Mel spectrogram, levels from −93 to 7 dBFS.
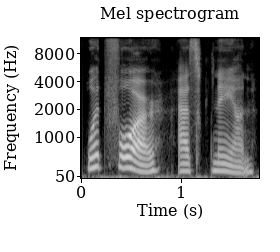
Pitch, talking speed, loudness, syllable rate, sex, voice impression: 195 Hz, 135 wpm, -18 LUFS, 4.2 syllables/s, female, very feminine, very adult-like, middle-aged, slightly thin, slightly tensed, slightly powerful, slightly bright, slightly soft, slightly clear, fluent, slightly raspy, slightly cute, intellectual, slightly refreshing, slightly sincere, calm, slightly friendly, slightly reassuring, very unique, elegant, wild, slightly sweet, lively, strict, slightly sharp, light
